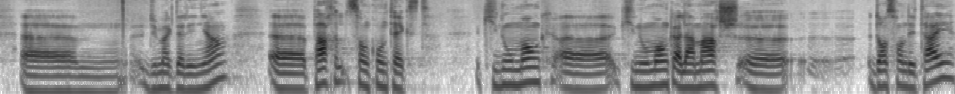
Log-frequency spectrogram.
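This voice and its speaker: At a very slow pace broken by long, frequent pauses, a man speaks with a fairly high pitch and ordinary pitch variation. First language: German (speaking French). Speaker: archaeologist. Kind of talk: conference talk. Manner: halting, many hesitations.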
